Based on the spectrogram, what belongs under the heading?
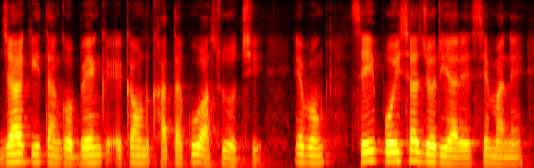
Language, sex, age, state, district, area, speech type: Odia, male, 18-30, Odisha, Bhadrak, rural, spontaneous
